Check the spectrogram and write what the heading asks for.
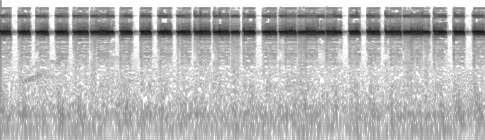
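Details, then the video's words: Two crickets chirping close up, a high, pure tone with a fainter overtone, broken into short pulses of uneven length, roughly four per second, with nothing else audible. "Two Crickets Chirp Sounds"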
